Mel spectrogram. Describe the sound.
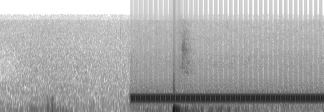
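An outgoing telephone call rings with a steady electronic tone. It starts abruptly after a short quiet stretch and holds loud and unbroken, with a brief click partway through.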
